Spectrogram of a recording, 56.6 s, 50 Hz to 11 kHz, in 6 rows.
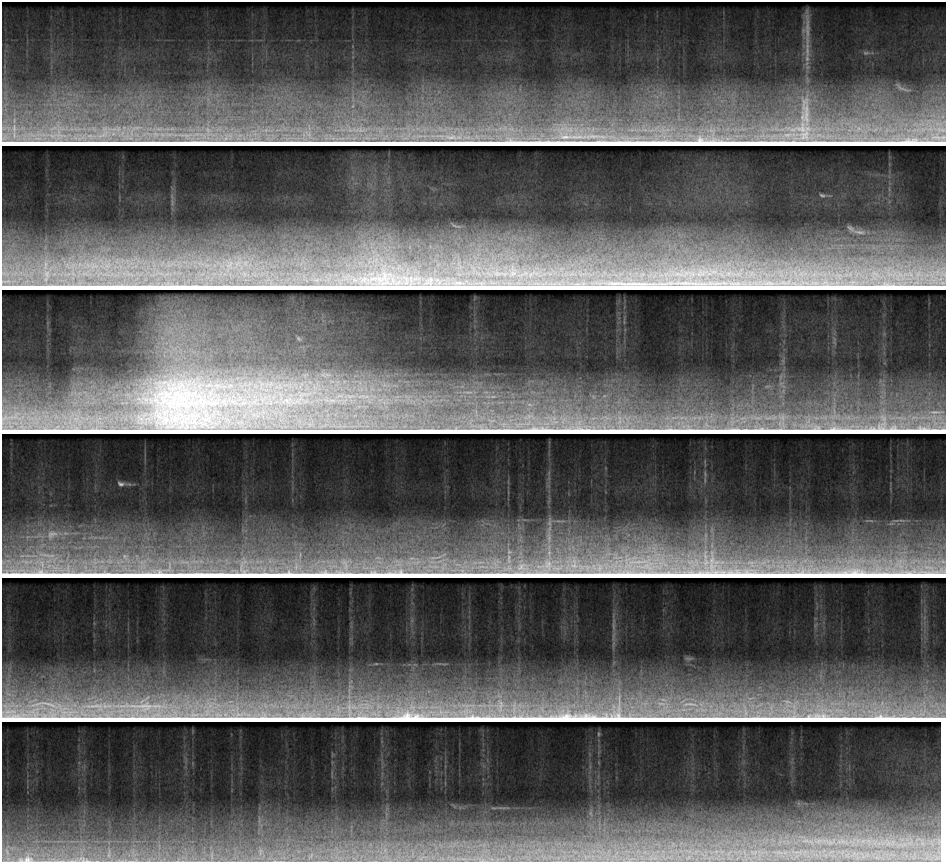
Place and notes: "Round Noon bells on Saturday with open market in the time of COVID19" Soundwalk
Chapter XVIX of Ascolto il tuo cuore, città. I listen to your heart, city
Saturday April 18th 2020. San Salvario district Turin, walking to Corso Vittorio Emanuele II and back, thirty nine days after emergency disposition due to the epidemic of COVID19.
Start at 11:55 p.m. end at 12:20p.m. duration of recording 35'30''
Files has been filtered in post editing to limit wind noise.
The entire path is associated with a synchronized GPS track recorded in the (kmz, kml, gpx) files downloadable here:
